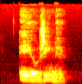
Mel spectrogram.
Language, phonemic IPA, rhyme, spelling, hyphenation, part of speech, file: Dutch, /ˌeː.oːˈzi.nə/, -inə, eosine, eo‧si‧ne, noun, Nl-eosine.ogg
- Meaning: eosin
